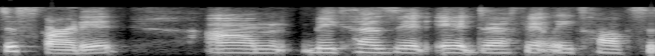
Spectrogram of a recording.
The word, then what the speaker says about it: DiscardIt: podcast is called the discarded podcast and it's spelled discard it i.t but pronounced discarded because it it definitely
